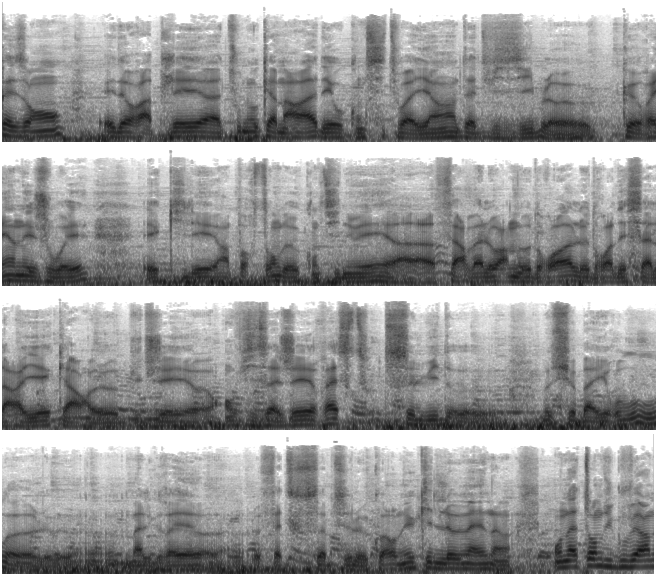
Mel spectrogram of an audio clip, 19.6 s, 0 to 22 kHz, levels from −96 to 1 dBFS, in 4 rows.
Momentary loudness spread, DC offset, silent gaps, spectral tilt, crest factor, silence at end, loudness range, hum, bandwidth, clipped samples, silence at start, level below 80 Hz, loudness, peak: 4 LU; under 0.1%; none; -6 dB/octave; 14 dB; 0 s; 1 LU; none; 16 kHz; under 0.1%; 0 s; -22 dBFS; -15 LUFS; 0 dBFS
